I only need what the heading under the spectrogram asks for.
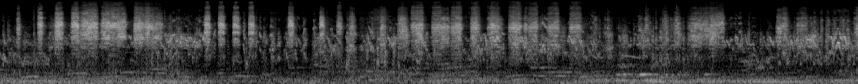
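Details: Loud, busy budgerigar chatter: rapid scratchy chirps and squawks packed closely together, about three per second, with a few higher whistled squeaks mixed in.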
